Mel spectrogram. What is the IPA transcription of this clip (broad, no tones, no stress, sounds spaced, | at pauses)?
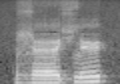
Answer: ɮ ɛː ç l ɪː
